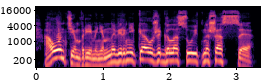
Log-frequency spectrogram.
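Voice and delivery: mocking, lecturing mother's voice; caustic, domineering mother. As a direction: needle her with absolute self-assurance. Mother's nagging voice in head.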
